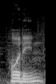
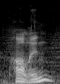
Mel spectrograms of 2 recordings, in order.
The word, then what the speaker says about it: Chulainn: his name is hodin in genealogy hodin or Hollen does seem to be one of the ways to pronounce this name although Cen also seems to be fine as well basically call him what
